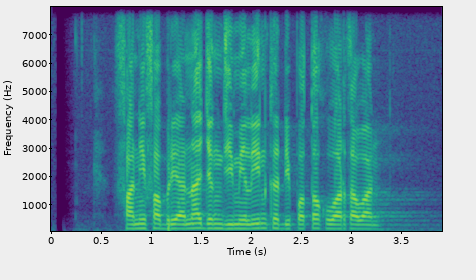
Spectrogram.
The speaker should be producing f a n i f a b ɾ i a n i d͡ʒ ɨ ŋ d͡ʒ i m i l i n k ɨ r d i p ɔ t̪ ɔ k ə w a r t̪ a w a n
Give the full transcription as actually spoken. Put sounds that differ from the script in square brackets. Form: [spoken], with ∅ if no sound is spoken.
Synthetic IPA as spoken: f a n i f a b ɾ i a n [a] d͡ʒ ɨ ŋ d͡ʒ i m i l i n k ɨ r d i p ɔ t̪ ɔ k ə w a r t̪ a w a n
